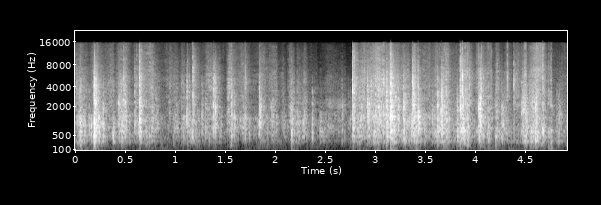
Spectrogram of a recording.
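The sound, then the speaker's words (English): Continuous rustling and crinkling of envelopes and check paper being handled, with repeated sharp crackly bursts as sheets and envelopes are shuffled and moved about, no voices. “I bought some check paper. You can see here.”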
